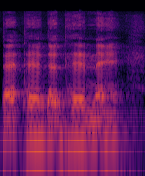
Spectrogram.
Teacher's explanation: इनको हम उच्चारण करते हैं तो हमारी जीवा कहीं न कहीं हमारे दांतों से स्पर्श करते हुए बाहर ध्वनि को निकालती है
